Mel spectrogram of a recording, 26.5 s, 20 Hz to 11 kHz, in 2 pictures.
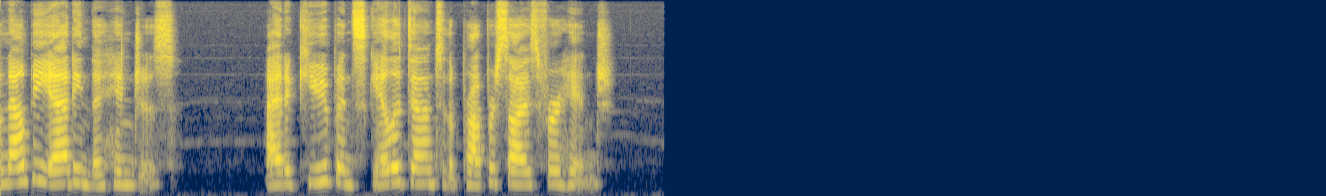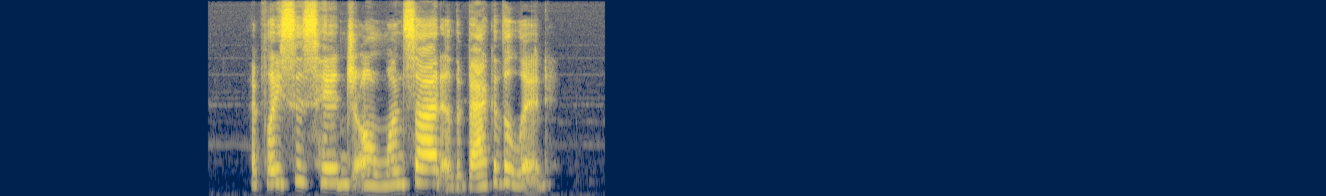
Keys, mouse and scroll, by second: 0.4-2.2 middle drag, 2.2 KP_3, 3.6 shift+a, 5.4 click, 6.7 s, 7.5 click, 7.7 g, 8.9 click, 9.8 KP_1, 11.2 scroll up 1, 11.9 shift+middle click, 12.6 shift+s, 13.9 click, 14.1 g, 14.2 z, 16.5 shift+click, 18.1 g, 20.2 click, 20.4 typing, 21.2 click, 21.3 scroll up 2, 21.4 middle click, 21.6 scroll down 1, 21.7 scroll up 1, 21.9-23.4 typing, 22.5 click, 23.2 click, 25.1 KP_3, 25.5 g.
